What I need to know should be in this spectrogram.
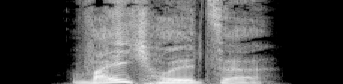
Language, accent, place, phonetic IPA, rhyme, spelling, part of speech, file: German, Germany, Berlin, [ˈvaɪ̯çˌhɔlt͡sə], -aɪ̯çhɔlt͡sə, Weichholze, noun, De-Weichholze.ogg
- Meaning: dative of Weichholz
